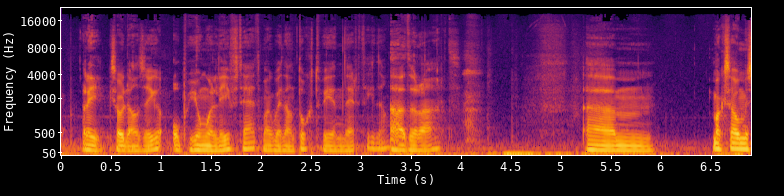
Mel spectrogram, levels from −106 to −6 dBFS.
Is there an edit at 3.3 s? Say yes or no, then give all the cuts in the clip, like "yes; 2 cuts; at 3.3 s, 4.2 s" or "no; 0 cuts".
yes; 1 cut; at 3.3 s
